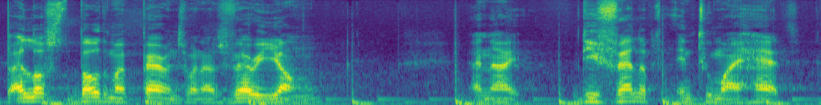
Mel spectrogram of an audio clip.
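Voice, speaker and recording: A man's voice: medium pitch, fairly even intonation, moderate pace, over music. Candid forties male participant in a reverberant space. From Netherlands. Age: 40s.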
